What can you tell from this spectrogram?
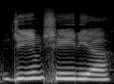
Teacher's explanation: زبان کا درمیان اور تالو کے درمیان سے ادا ہوتا ہے. اتنا ایزی، اتنا ایزی پیارے بچوں، زبان کے درمیان اور تالو کے درمیان سے.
